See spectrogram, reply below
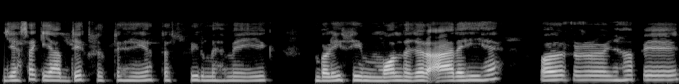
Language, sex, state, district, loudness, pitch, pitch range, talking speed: Hindi, male, Uttar Pradesh, Etah, -19 LUFS, 195 Hz, 185-205 Hz, 195 wpm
